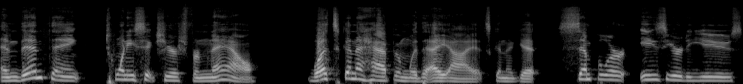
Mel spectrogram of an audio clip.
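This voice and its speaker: A woman's medium-pitched voice in a Southern US accent, fairly slow and with lively intonation, on a very clean recording with a silent background and a dry, close sound with no echo. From Arkansas, Pine Bluff. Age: 60s. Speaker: AI business owner, state task force member. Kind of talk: podcast interview. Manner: animated.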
